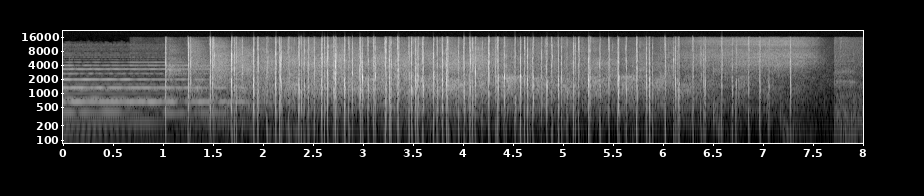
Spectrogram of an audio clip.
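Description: The backing music's last held chord dies away, and about a second in a small group starts clapping. The applause runs for some six seconds, thins out and stops shortly before the end.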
